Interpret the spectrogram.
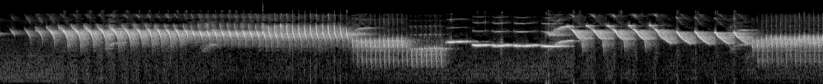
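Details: Canary song of long rapid trills, dropping into lower buzzy rolls, then clear flat whistles and another quick descending trill series, loud and continuous throughout.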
